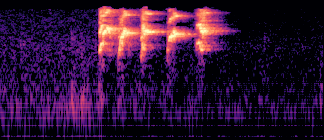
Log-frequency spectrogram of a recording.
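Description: A rosy-faced lovebird gives a quick burst of about five shrill, harsh chirps in just over half a second, with a quiet background.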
